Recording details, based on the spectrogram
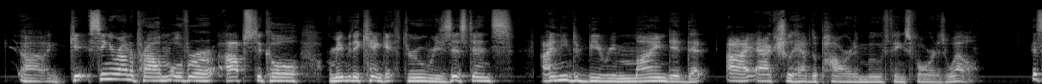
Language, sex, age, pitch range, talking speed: English, male, 30-49, 135-180 Hz, 190 wpm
